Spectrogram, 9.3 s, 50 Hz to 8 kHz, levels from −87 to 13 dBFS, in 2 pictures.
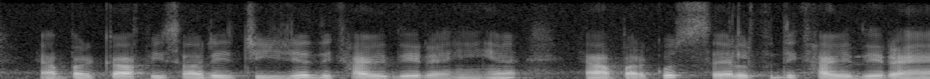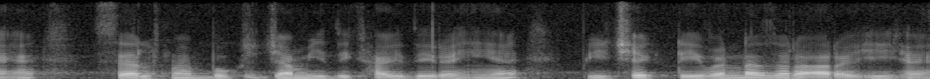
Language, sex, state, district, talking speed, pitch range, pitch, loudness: Hindi, male, Chhattisgarh, Bilaspur, 205 wpm, 90-110 Hz, 95 Hz, -19 LUFS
